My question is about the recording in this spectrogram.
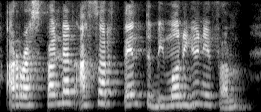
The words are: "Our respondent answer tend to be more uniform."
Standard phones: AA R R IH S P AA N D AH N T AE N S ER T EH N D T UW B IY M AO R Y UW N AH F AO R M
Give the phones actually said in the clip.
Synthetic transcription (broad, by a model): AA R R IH S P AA N D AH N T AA S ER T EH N T UW B IY M AO R Y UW N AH F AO R M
